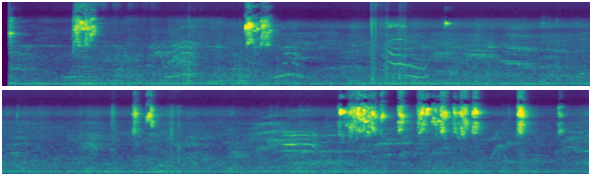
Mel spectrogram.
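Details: As a Persian cat climbs a tree to attack it, a red-vented bulbul gives harsh, sharp chirps in scattered bursts, with softer chattering notes between.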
